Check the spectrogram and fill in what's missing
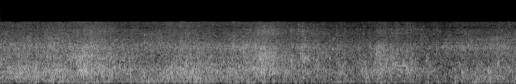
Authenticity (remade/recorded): recorded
